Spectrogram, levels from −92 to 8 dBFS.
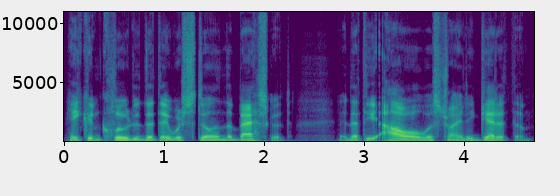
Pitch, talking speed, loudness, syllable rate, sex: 100 Hz, 240 wpm, -21 LUFS, 5.6 syllables/s, male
